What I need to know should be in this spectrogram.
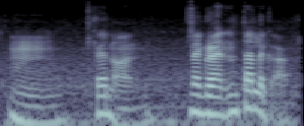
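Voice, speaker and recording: Filipino woman streamer, casual rambling chat, lowish bright voice, faint hiss on the mic. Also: lively intonation, fairly quick. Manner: chatty, ranting, mixing English with Tagalog. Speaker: livestreamer.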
